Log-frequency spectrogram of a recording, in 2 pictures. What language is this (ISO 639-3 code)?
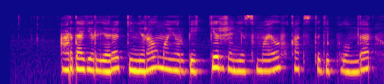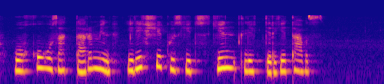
kaz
